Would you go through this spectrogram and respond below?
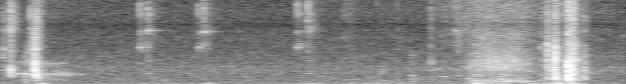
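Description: Scattered keyboard keystrokes click and tap in short irregular bursts, quiet and close, with a busier cluster of clicks near the end.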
